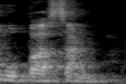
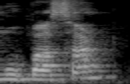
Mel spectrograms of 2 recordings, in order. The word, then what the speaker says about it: Maupassant: তার পুরো নাম হচ্ছে অনেক লম্বা, হেনরি রেনরি আলবার্ট গি দা মুপাসান্ট। এই মুপাসান্ট বা মুপাসা বাংলার মধ্যে এই নামের বানানটা পরীক্ষার মধ্যে আসে, ঢাকা বিশ্ববিদ্যালয়ে একবার এসেছিল। সেটা হচ্ছে MAUPASSANT, মুপাসা। MAUPASSANT, মুপাসা।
